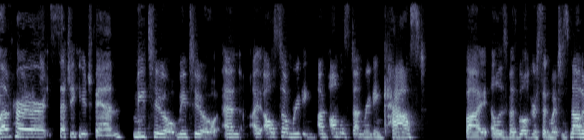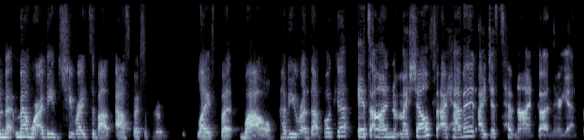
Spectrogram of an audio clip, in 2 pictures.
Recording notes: did an Instagram Live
